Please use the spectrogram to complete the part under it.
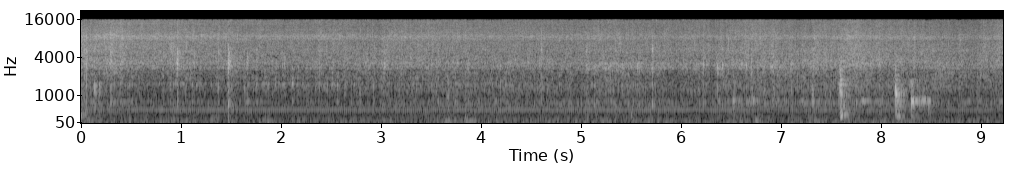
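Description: Boneless chicken frying in a pot, a loud continuous hissing sizzle that stays steady throughout, with a few light clinks and stirring knocks near the end and no talking.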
